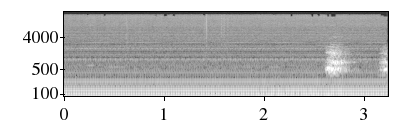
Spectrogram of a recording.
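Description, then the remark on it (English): Two short barks from dogs, coming near the end over a constant low electrical hum, with quiet stretches before them. “Is there any way we can, like, mute the dogs?”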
